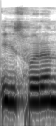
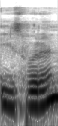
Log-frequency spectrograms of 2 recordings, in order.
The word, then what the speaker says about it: Iswaran: Actual में इनका नाम है ईश्वरन, लेकिन तमिल में जो एस होता है उसका प्रोनाउंसिएशन थोड़ा अलग तरीके से किया जाता है, that's why वी are calling ईश्वरन।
